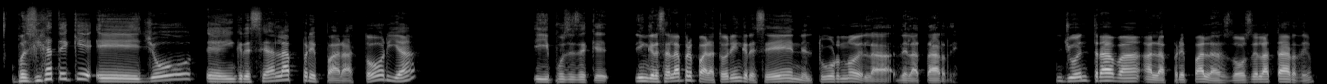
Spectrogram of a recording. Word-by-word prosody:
Pues 160 -1 +2
fíjate 245 +8 +1
que, 235 -5 0
eh, 140 -2 +2
yo, 220 - 0
eh 135 -2 +1
,ingresé 130 +2 -1
a 160 - 0
la 215 +3 +2
preparatoria 155 - -1 1.2
y, 120 -1 -1
pues, 125 -1 -7
desde 115 -1 -4
que 100 - -4 0.2
ingresé 145 -3 +2
a - - +1
la 170 - +5
preparatoria, 150 -8 +1
ingresé 140 -3 0
en 130 -4 -3
el 90 - -7
turno 130 +3 -3
de - - +1
la 80 - -2
de - - -4
la - - 0
tarde. - - -1 0.9
Yo 160 0 0
entraba 175 -4 +4
a 120 -5 -1
la 100 -2 -1
prepa 115 +3 -1
a - - +6
las 95 -6 -2
2 105 +2 -3
de 120 - -1
la 120 0 +3
tarde 125 -1 +1
145 Hz, 170 wpm, -25 LUFS, 120-175 Hz, 1.2 s, a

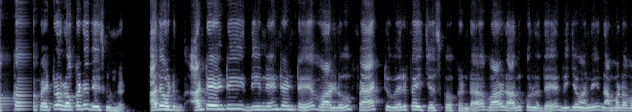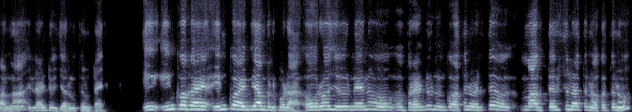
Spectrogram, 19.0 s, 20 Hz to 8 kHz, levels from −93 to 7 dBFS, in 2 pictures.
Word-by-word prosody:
ఒక్క 205 +4 -5 0.4
పెట్రోలొక్కటే 245 +3 +2
తీసుకుంటున్నాడు. 180 - -1 0.4
అదొకటి 235 0 +5 0.3
అంటే 235 +5 +3
ఏంటి? 270 +1 -1 0.3
దీన్నేంటంటే 230 -1 -2 0.3
వాళ్ళు 185 -2 0 0.2
ఫాక్ట్ 220 +5 0
వెరిఫై 225 +4 0
చేసుకోకండా, 180 -5 -5 0.2
వాళ్ళనుకున్నదే 190 -4 -1 0.2
నిజమని 185 +2 -1
నమ్మడం 180 +1 -3
వలన 145 -2 -3 0.2
ఇలాంటివి 180 -1 -3
జరుగుతుంటాయి. 150 -6 -5 0.7
ఈ - - +1 0.3
ఇంకొక 265 -1 +4 0.4
ఇంకో 260 +3 +2 0.2
ఎగ్జాంపుల్ 225 -3 +4
కూడా, 185 -2 +1 0.2
ఓ - - +1 0.2
రోజు 240 -2 +1 0.2
నేను 225 +3 +1 0.3
ఒక 205 +1 -6
ఫ్రెండును 215 +4 -1
ఇంకో 205 0 -3
అతను 225 +2 -4
వెళ్తే, 200 +7 -1 0.5
మాకు 215 -3 +2
తెలిసిన 220 +3 0
అతను, 215 -3 -2
ఒకతను 190 +1 +1
205 Hz, 110 wpm, -19 LUFS, 180-230 Hz, 0.7 s, అదొకటి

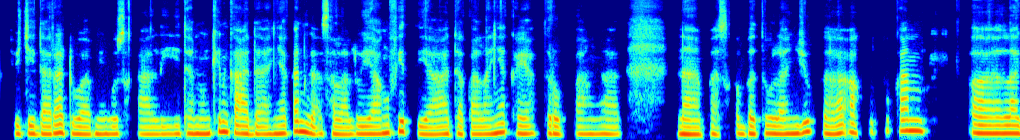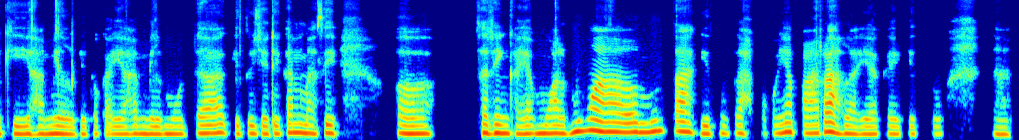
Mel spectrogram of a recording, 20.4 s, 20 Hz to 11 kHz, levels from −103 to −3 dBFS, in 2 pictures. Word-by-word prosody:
cuci 180 +1 -2
darah 180 +3 +2
2 175 -2 -2
minggu 170 0 -1
sekali 170 0 -5
dan 180 -1 0
mungkin 185 +6 +2
keadaannya 175 0 0
kan 235 0 +4
gak 175 -4 0
selalu 175 0 -2
yang 175 +2 +1
fit 235 +2 0
ya 170 0 -2
ada 175 -1 -4
kalanya 170 +5 0
kayak 180 0 -2
drop 175 -3 -2
banget. 170 0 -4 0.6
Nah 165 -1 +4
pas 170 -4 -6
kebetulan 180 0 0
juga, 195 -4 0
aku 210 +1 -5
tuh 245 - -14
kan, 250 0 +2 0.6
eee, 185 -1 +4
lagi 185 -1 +2
hamil 175 +1 +2
gitu, 170 0 -7
kayak 175 0 -3
hamil 175 -1 +1
muda 190 +3 0
gitu. 175 0 -7
Jadi 180 0 -2
kan 205 +1 +1
masih, 190 0 +1 0.6
eee, 180 -1 +4 0.5
sering 195 -1 +4
kayak 180 0 -1
mual-mual, 215 +4 +4
muntah 230 0 +2
gitulah 180 +1 -4
pokoknya 185 +4 0
parahlah 190 -2 +2
ya, 170 0 -1
kayak 170 -2 -6
gitu. 175 0 -12 0.5
Nah 165 -1 -2
180 Hz, 145 wpm, -28 LUFS, 175-190 Hz, 0.6 s, kan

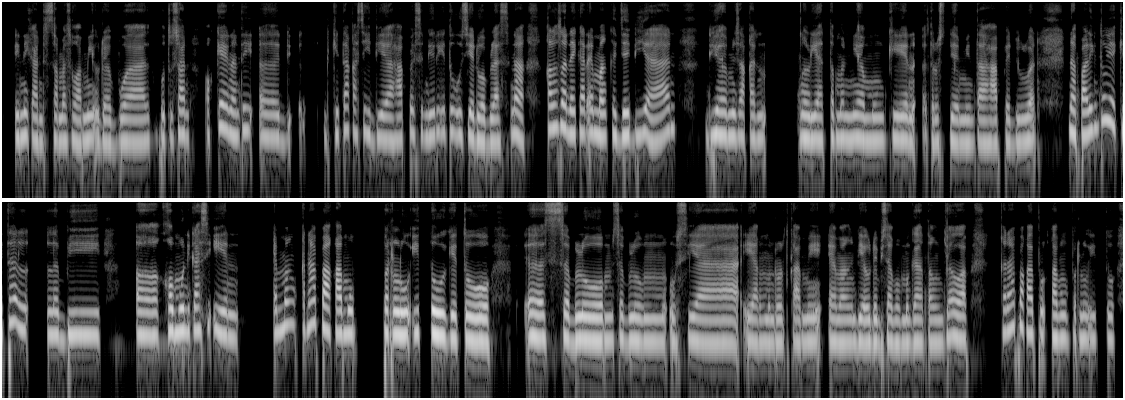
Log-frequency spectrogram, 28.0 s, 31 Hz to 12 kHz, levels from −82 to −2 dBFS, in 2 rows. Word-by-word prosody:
ini 195 +2 +1
kan 180 -2 -4
sama 175 -1 -3
suami 175 +2 -2
udah 165 -1 -2
buat 170 +1 -2
keputusan, 190 +2 -4 0.2
"Oke 265 +6 -1
nanti, 215 +4 -2
eee, 195 -2 -3
di, - - -10
e - - -16 0.3
kita 220 +5 -6
kasih 220 -2 -5
dia 185 0 -2
HP 185 +5 -5
sendiri 205 +2 -4
itu 225 -1 -5
usia 205 -2 -1
12. 170 -1 -1
Nah, 195 -6 +1 0.2
kalau 255 +1 +1
seandaikan 220 -4 +1
emang 200 -2 +1
kejadian, 205 +1 -1 0.4
dia 210 +2 +2
misalkan 190 -2 -2 0.5
ngelihat 185 -1 +1
temennya 190 -1 -1
mungkin, 180 0 -1 0.2
terus 165 0 -6
dia 165 -2 -1
minta 165 0 -2
HP 160 0 -3
duluan, 170 +2 -1 0.4
nah 220 - +4
paling 215 +4 +1
tuh 330 - +1
ya 295 - +2
kita 270 +5 -2 0.3
lebih 210 0 +1 0.8
komunikasiin. 230 -2 +3 0.5
"Emang 280 +5 0
kenapa 260 -2 +3
kamu 220 -1 +4 0.4
perlu 210 -1 +7
itu?" 215 -2 +6
gitu, 175 -3 +5 0.4
eee, 195 -1 +5
sebelum, 180 -1 +3
sebelum 170 -1 0
usia 165 -1 0
yang 170 -2 -1
menurut 165 0 -1
kami 170 0 -1
emang 165 -1 0
dia 170 -1 +3
udah 165 - 0
bisa 170 +2 -1
memegang 165 +1 -1
tanggung 165 0 -2
jawab, 195 -2 +2 0.4
"Kenapa 255 +4 0
kapu 215 -2 0
kamu 190 -1 +1
perlu 185 +1 -3
itu?" 185 0 -5
190 Hz, 145 wpm, -26 LUFS, 170-215 Hz, 0.8 s, perlu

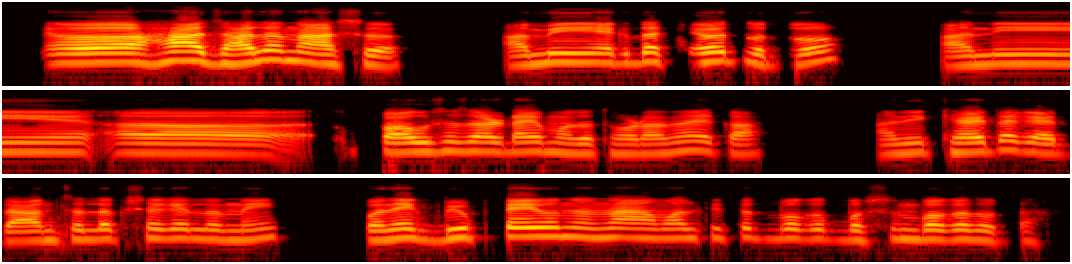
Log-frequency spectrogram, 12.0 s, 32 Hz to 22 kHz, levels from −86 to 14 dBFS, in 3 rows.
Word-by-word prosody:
अ, - - -9 0.4
हां, 235 +4 +9
झालं 205 +6 +4
ना 215 - +7
असं. 175 -3 -1 0.4
आम्ही 180 +6 -1
एकदा 205 +2 +1
खेळत 220 +2 +2
होतो 185 +5 -3 0.5
आणि 185 +1 -3
अ, 170 -3 -2 0.3
पाऊसाचा 190 +1 +1
टाईम 190 0 -1
होता 170 -1 -5
थोडा 165 0 -5
नाही 205 +2 -4
का? 160 -1 -6 0.4
आणि 165 +3 -9
खेळता-खेळता 180 -2 -1
आमचं 180 +2 -4
लक्ष 200 +2 -6
गेलं 205 -2 -5
नाही. 200 +4 -6 0.3
पण 185 - -1
एक 210 -3 0
बिबट्या 225 +2 +1
येवून 240 0 +2
आहे 225 - -4
ना 225 0 +1
आम्हाला 215 0 -4
तिथेच 220 0 -11
बघत 205 0 -7
बसून 190 +2 -9
बघत 195 0 -1
होता. 175 -1 -11
190 Hz, 175 wpm, -23 LUFS, 180-210 Hz, 0.5 s, हां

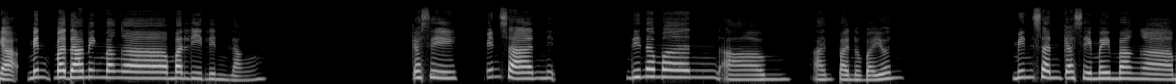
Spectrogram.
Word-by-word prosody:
nga, 230 -3 +3
min 320 +3 -1
madaming 320 +1 +5
mga 310 -1 +1 0.4
malilinlang. 250 -5 -3 1.5
Kasi 310 -1 -1 0.3
minsan 290 -5 +1
hi - - -10 0.7
di 330 +3 0
naman, 330 -2 +1
um, 225 +1 -5 0.2
an 225 0 -5
pa'no 220 -2 -2
ba 210 0 -3
yun? 275 +6 -2 1.1
Minsan 315 0 -1
kasi 290 -2 0
may 275 0 +2
mga 255 -4 0
280 Hz, 95 wpm, -23 LUFS, 235-320 Hz, 1.5 s, madaming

